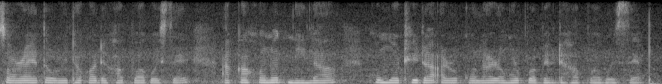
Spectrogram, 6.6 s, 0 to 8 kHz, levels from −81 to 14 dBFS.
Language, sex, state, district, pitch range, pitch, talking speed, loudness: Assamese, female, Assam, Kamrup Metropolitan, 175-190 Hz, 185 Hz, 155 wpm, -18 LUFS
